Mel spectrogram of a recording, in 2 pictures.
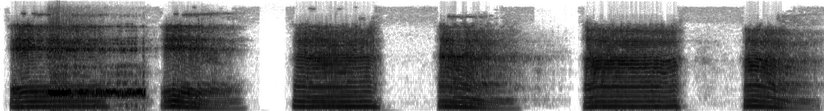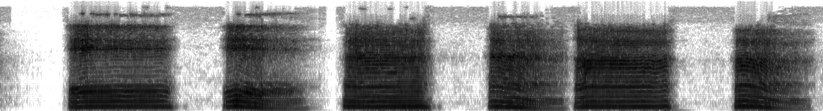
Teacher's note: El timbre de la vocal cambia por la apertura que está teniendo la boca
